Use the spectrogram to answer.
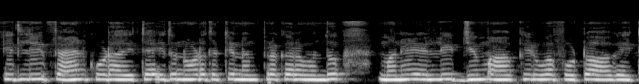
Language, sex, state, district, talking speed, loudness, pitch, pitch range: Kannada, male, Karnataka, Bangalore, 130 wpm, -11 LUFS, 225 Hz, 220-235 Hz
